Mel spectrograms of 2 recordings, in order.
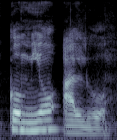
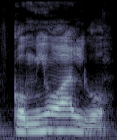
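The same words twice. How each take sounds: First: The two words are said separately. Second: The two words are joined into one flow. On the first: The speaker calls it wrong. "no es" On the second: The speaker calls it right.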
